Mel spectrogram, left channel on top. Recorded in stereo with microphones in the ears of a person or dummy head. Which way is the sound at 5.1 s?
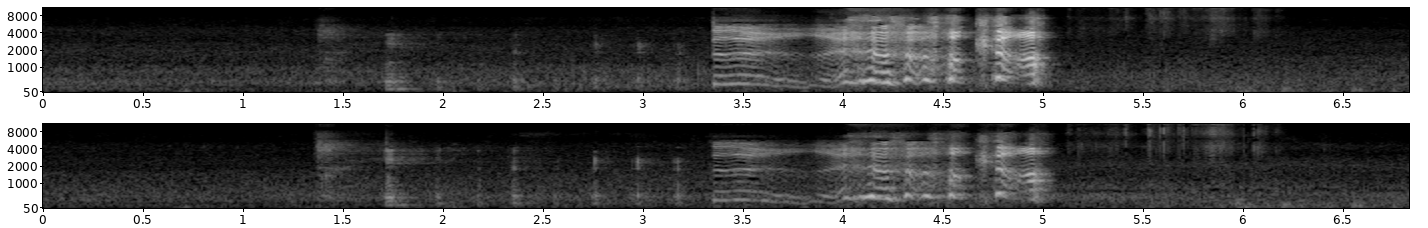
30° right (ahead or behind).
